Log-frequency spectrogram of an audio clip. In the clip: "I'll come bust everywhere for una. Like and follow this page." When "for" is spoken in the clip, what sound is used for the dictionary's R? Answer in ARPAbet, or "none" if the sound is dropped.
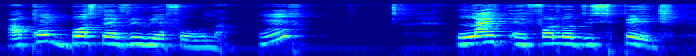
W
